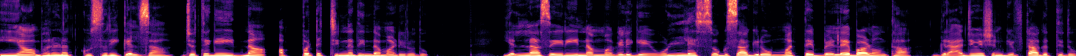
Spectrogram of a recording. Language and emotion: Kannada, happy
